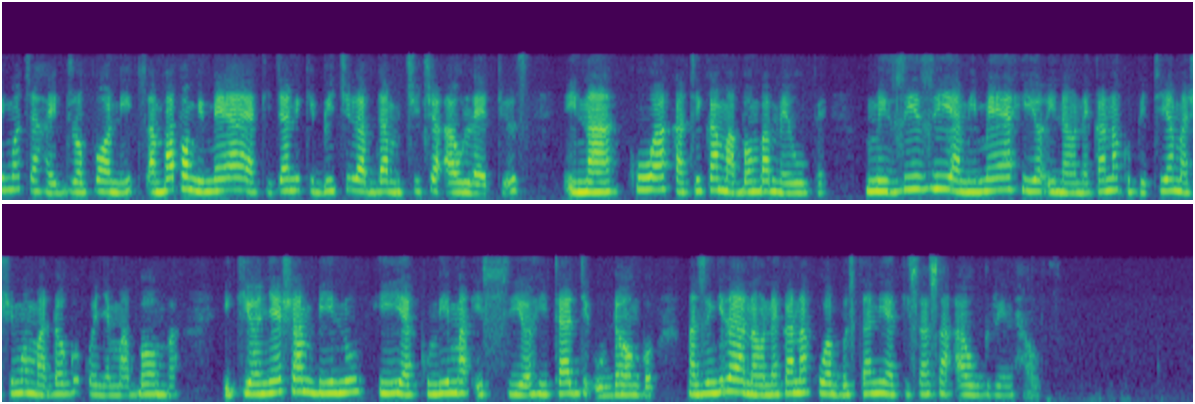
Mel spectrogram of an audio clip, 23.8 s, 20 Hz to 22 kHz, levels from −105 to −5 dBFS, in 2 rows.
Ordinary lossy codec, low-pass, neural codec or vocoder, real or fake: MP3, 64 kbps; 7.2 kHz; vocoder, 22.05 kHz, 80 mel bands, WaveNeXt; fake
